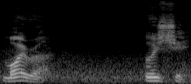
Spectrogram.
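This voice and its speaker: An actor playing a stern, principled Viking raider hero who speaks in a blunt, measured way in a video game. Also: male voice, on the high side, animated, a bit bright, a little hiss or hum. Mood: wry. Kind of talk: dramatic video game cutscene acting.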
